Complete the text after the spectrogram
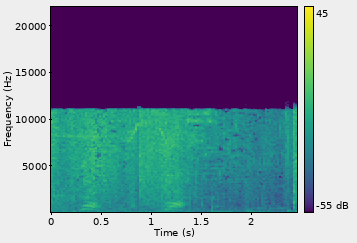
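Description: A magical burst crackles and booms as a weapon strikes.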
